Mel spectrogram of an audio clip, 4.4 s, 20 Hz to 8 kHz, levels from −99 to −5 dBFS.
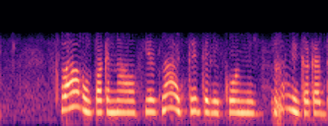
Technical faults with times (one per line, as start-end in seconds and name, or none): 0.00-4.38 G.729 codec
3.52-3.87 VoIP packet loss concealed by the speech codec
